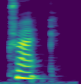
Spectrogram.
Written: track

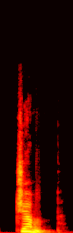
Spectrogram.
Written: jump

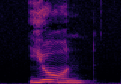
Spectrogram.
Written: yawn

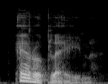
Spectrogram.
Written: aeroplane

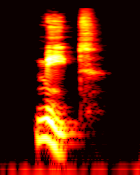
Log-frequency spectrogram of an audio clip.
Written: meat

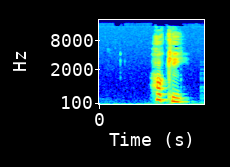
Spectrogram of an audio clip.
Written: hockey

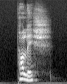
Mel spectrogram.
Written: polish

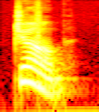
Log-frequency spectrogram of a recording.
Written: job

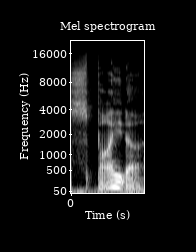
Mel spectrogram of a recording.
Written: spider

